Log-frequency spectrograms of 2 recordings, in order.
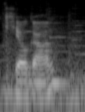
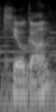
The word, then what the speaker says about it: Kyogan: Uh, Japanese is kyogan.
